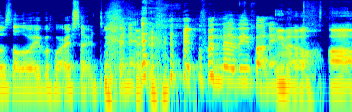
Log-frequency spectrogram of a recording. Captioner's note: laughing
